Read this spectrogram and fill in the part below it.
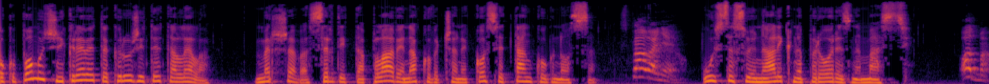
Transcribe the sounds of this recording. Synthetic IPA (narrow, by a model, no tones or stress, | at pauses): o̞kopo̞mot͡ɕnihkɾe̞ʋet̪akɾuːʒit̪et̪alela̰ | mr̩ʃaʋasr̩d̪it̪aplˠaːʋenakoʋr̩t͡ʃane̞ko̞set̪aŋko̞ɡno̞saauːst̪asujenaːliknapɾo̞ːɾeznamast̪si̥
